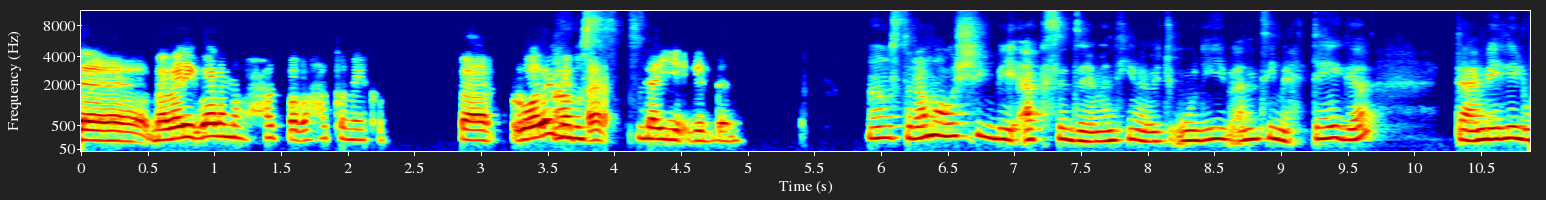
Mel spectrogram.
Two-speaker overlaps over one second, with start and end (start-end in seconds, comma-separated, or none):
none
